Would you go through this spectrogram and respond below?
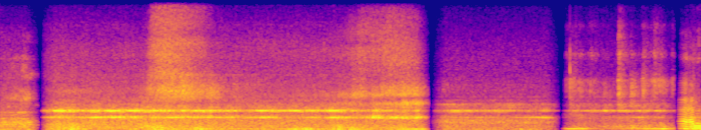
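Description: A Washington DC metro train rumbling along the tracks with a steady high whine, loud and continuous, broken by a few brief near-silent gaps. No one speaks.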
